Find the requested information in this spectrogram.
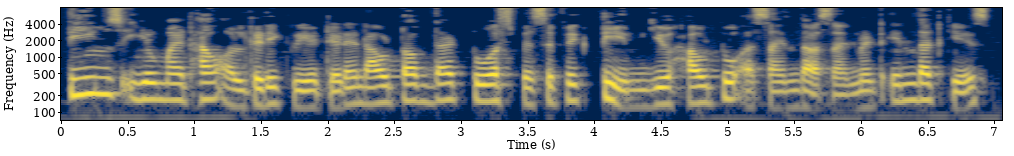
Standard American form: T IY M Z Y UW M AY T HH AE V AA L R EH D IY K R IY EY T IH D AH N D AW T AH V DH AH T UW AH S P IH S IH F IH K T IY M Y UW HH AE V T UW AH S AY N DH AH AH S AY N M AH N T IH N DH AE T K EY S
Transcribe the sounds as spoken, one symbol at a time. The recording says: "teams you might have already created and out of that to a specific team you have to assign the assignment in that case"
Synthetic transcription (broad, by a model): T IY M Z Y UW M AY T HH AE V AA L R EH D IY K R IY EY T IH D AH N D AW T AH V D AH T UW AH S P IH S IH F IH K T IY M Y UW HH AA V T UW AH S AY N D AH AH S AY N M AH N T IH N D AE T K EY S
